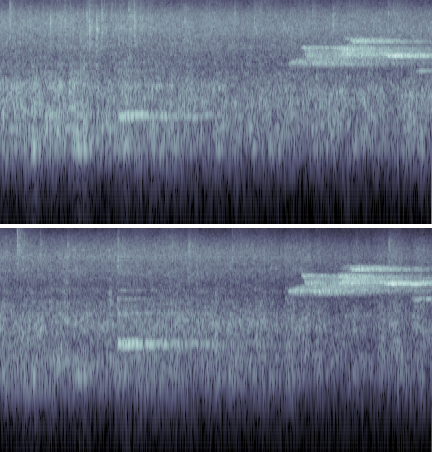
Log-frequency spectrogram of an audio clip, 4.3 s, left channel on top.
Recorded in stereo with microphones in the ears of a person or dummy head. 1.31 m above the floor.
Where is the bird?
35° right (ahead or behind), 3 m.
